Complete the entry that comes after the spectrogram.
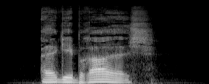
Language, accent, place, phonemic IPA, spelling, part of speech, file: German, Germany, Berlin, /alɡəˈbʁaːɪʃ/, algebraisch, adjective, De-algebraisch.ogg
- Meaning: algebraic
